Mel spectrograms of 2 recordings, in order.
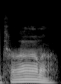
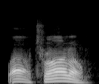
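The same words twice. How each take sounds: First: Toronto clipped to two syllables, like Tronna; Toronto said the way locals say it, t swallowed; local Toronto pronunciation. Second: Said in the usual way. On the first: Shown as a demonstration. Showing viewers how Torontonians say Toronto, clipped to Tronna. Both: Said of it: "That's how they say it in Toronto".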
